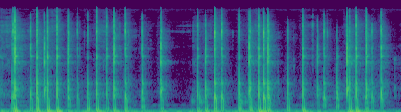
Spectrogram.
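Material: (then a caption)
Glass. Long painted nails tap and scratch a small clear corked glass bottle filled with fairy lights, held cork-up. A rapid, uneven run of quick, dry clicks follows, each with a bright edge and a soft low thud, dying away almost instantly like fast typing.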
